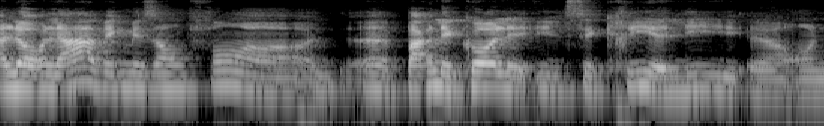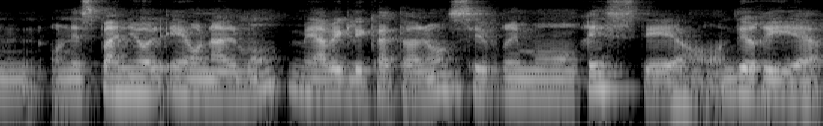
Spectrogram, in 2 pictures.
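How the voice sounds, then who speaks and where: A woman speaks very slowly at a fairly low pitch with ordinary variation. Audible room echo is present. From Catalonia, Spain. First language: Catalan and Spanish (speaking French). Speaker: parent of multilingual children. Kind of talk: interview on a live stream. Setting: Instagram live video stream. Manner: halting, many hesitations.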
